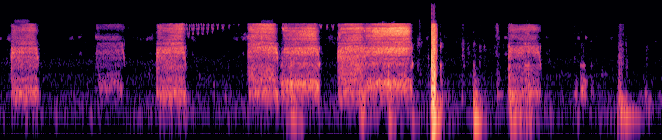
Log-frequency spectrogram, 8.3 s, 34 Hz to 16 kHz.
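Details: Owl out on the porch late at night, 11:26 pm on 23 April 2018, growing more daring; loud, rough screechy hisses repeated in uneven bursts, some long, with sharp clicks and knocks in between.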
